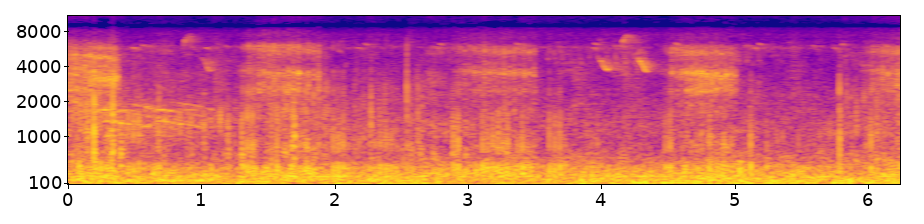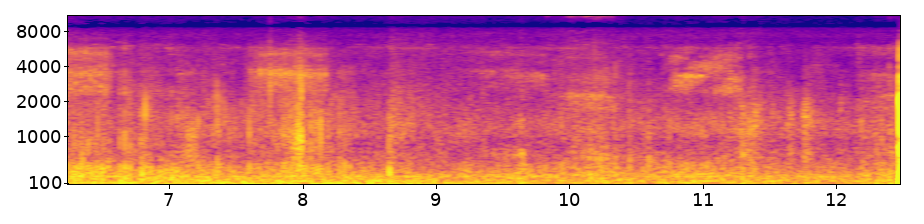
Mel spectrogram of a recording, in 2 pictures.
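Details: Stray cats in a park, an affectionate brown-and-white cat and a fat brown tabby approaching during play, with a steady low rumbling purr running throughout and light rustling and handling noises on top.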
